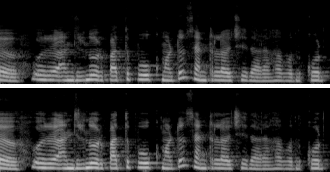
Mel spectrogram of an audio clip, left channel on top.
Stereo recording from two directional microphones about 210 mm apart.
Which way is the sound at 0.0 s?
25° right (ahead or behind).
